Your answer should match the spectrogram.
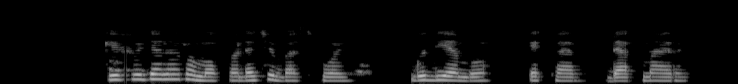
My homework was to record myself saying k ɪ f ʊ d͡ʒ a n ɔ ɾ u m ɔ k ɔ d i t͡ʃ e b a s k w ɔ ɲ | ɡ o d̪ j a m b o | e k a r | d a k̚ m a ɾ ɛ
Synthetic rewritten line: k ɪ f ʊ d͡ʒ a n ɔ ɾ ɔ m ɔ k ɔ d a t͡ʃ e b a s k w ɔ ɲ | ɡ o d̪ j a m b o | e k a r | d a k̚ m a ɾ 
